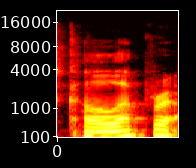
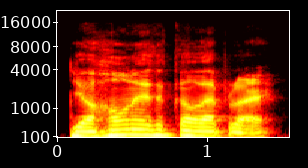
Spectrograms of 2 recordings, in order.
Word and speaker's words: Kepler: Jonas Klepper. I'm pronouncing that first name wrong. Johannes Kepler, German astronomer and mathematic man.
